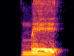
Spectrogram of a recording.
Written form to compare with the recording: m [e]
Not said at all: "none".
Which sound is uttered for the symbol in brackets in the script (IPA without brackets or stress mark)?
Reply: e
